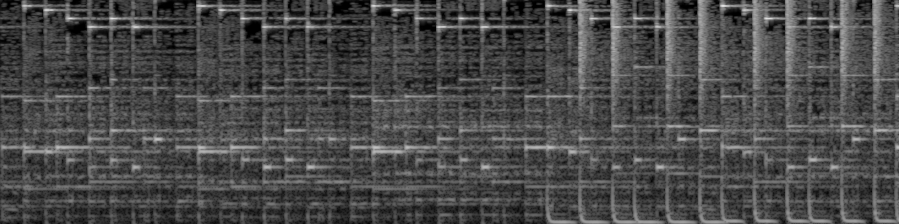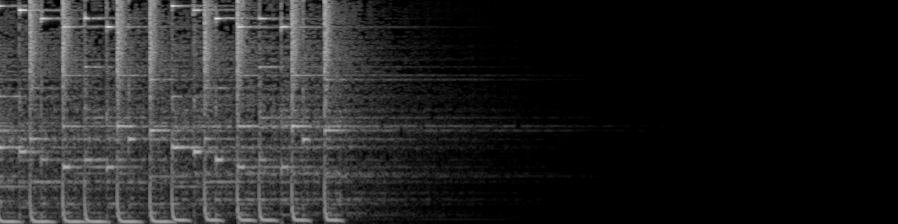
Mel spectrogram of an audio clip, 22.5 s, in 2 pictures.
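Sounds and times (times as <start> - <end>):
mobile phone ringtone: 0.1 - 16.0.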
